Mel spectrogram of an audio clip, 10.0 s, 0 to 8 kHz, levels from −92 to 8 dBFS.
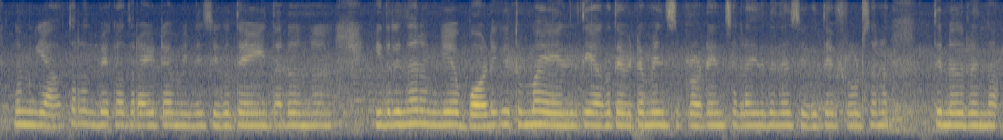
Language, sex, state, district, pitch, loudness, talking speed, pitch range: Kannada, female, Karnataka, Shimoga, 225 Hz, -19 LUFS, 130 wpm, 225-235 Hz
